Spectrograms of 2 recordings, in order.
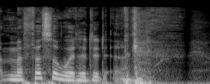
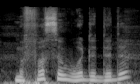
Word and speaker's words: Methuselah: You're not pronouncing it right. I'm sorry. It's Methuselah. Methuselah. Yeah, sure. Great. Perfect. I think I'm missing a P in there, but that's all right. The P is silent, like in pneumatic and pneumonia.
